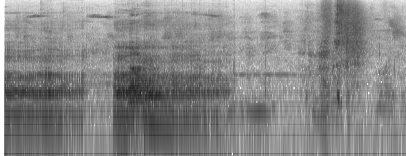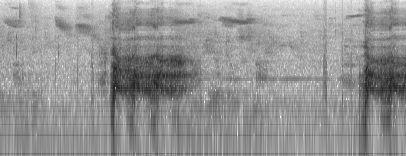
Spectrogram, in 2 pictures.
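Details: Bull terrier growling and barking: several loud, rough bursts with sustained gravelly midrange energy, separated by quieter gaps with faint background noise.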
